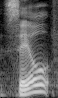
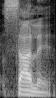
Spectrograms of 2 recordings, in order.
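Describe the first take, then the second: First: Sale as one syllable, like "sail", rising; English pronunciation. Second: Sale as two syllables, SAH-leh; Spanish pronunciation. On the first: Host questioning a listener's surname, "Sale" said like "sail". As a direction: ask "Sale" the English way, SAYL. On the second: Host puzzling over a listener's surname, "Sale" said SAH-leh. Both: Shown as a demonstration. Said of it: "Fefi Sale or Sale?".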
